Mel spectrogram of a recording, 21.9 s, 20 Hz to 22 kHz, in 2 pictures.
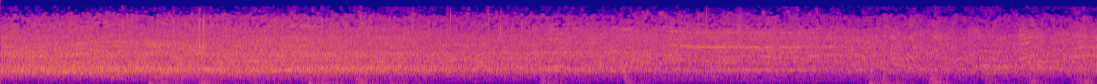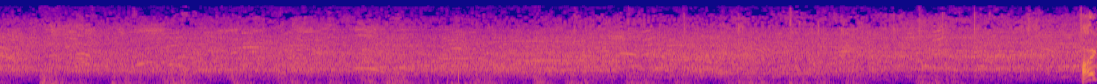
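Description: Arena crowd noise in the WWE 2K20 wrestling video game during a Monday Night Raw show, a steady roar with scattered thuds and claps, with commentary voices talking over it throughout.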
